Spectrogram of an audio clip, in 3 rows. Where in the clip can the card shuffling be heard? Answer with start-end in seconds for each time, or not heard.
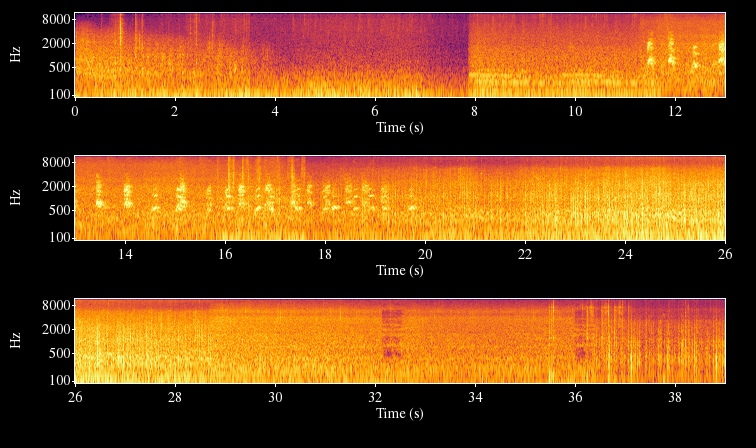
0.5-3.0, 15.8-17.6, 35.5-37.1.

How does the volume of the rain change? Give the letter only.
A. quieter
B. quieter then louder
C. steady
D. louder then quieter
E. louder
D.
